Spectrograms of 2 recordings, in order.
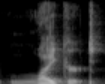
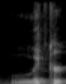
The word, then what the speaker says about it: Likert: right off the bat it's pronounced liquor scale now you can win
